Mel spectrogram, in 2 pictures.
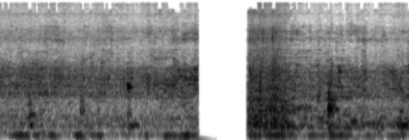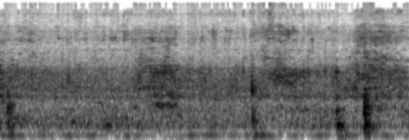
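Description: Chicken and spices sautéed in a pan give a soft, steady sizzle with occasional stirring scrapes and clinks, fairly quiet and close, broken by one brief silent gap.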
